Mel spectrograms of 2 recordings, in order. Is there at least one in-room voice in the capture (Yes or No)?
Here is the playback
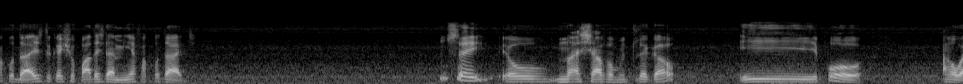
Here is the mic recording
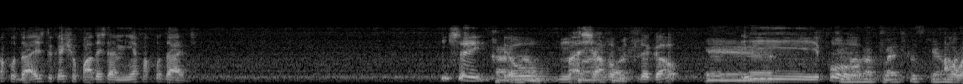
Yes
